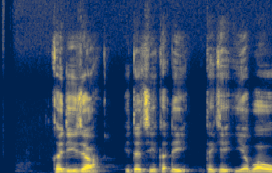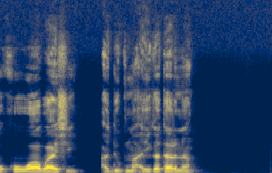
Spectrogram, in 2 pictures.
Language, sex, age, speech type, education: Hausa, male, 30-45, read, secondary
